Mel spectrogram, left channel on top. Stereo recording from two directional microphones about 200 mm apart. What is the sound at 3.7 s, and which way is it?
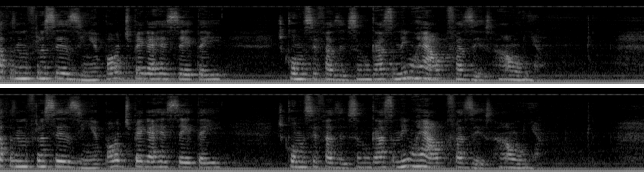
Speech, 20° right (ahead or behind).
